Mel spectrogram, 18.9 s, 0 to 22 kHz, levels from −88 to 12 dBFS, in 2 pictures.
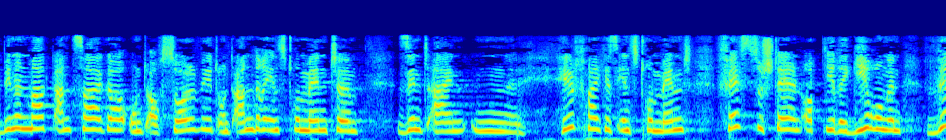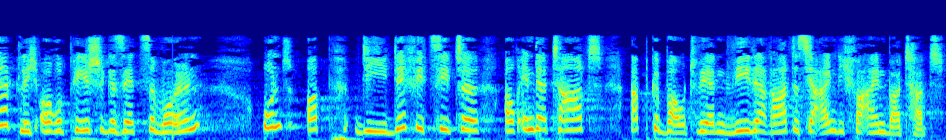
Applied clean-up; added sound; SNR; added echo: none; none; none; none.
